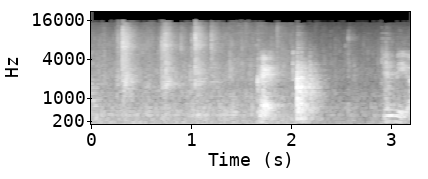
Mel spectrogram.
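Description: A pepper grinder crunches in short bursts.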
